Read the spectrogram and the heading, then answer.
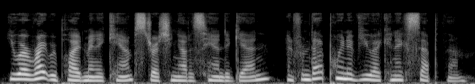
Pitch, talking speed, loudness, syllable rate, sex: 200 Hz, 250 wpm, -17 LUFS, 6.0 syllables/s, female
